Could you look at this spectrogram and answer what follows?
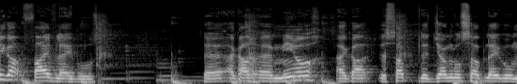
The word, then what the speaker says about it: Mior: Mior, yeah. Okay, that's actually correct. Yeah, most people say Mior, but it's pronounced Mior.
